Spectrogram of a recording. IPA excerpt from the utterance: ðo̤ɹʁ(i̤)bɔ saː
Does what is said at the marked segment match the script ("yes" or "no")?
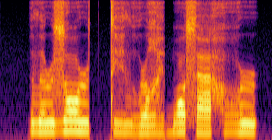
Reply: no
